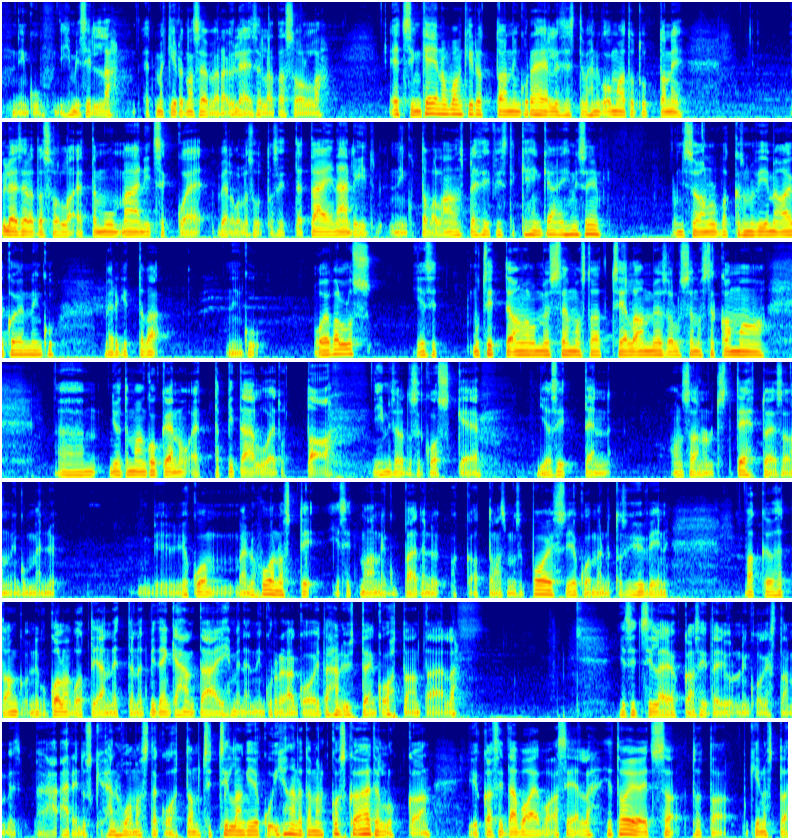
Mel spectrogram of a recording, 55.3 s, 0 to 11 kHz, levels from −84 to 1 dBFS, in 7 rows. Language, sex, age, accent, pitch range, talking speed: Finnish, male, 20-39, native, 100-115 Hz, 155 wpm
